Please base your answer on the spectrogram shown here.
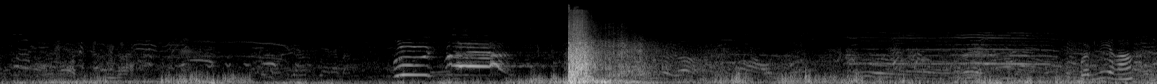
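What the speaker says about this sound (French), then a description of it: "You have 6 cannons, these little cannons, but they are going together." Six small cannons are fired almost together at a medieval castle show in Sully. They make one loud, sharp burst of blasts that stands out amid crowd chatter and a guide speaking nearby.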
